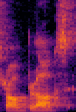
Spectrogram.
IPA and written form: ˈroʊblɒks (Roblox)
